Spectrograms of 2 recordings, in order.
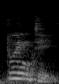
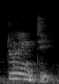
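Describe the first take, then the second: The two takes are said the same way.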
